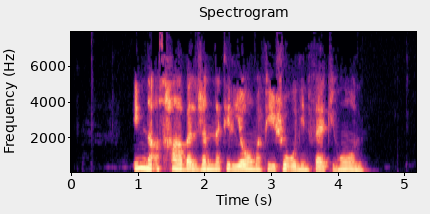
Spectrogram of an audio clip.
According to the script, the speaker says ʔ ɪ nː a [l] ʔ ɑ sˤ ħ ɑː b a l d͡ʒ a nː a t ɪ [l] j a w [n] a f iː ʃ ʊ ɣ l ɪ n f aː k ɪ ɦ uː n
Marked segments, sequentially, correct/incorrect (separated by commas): incorrect, correct, incorrect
